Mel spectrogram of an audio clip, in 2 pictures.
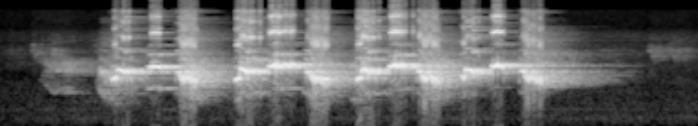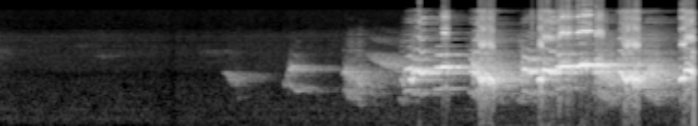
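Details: Sooty-headed bulbul singing vigorously, meant to provoke other bulbuls into song: a loud bubbly phrase of rapid chattering notes, about two seconds of silence, then a second equally lively burst.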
